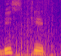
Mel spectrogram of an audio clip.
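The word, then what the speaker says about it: biscuit: एस सी आई टी बिस्किट ठीक है आप हमेशा याद रखें कि अगर यू के बाद कहीं भी कोई भी स्वर आ रहा है तो आप यू का प्रोनाउंस बिल्कुल नहीं करेंगे ठीक है यह आप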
